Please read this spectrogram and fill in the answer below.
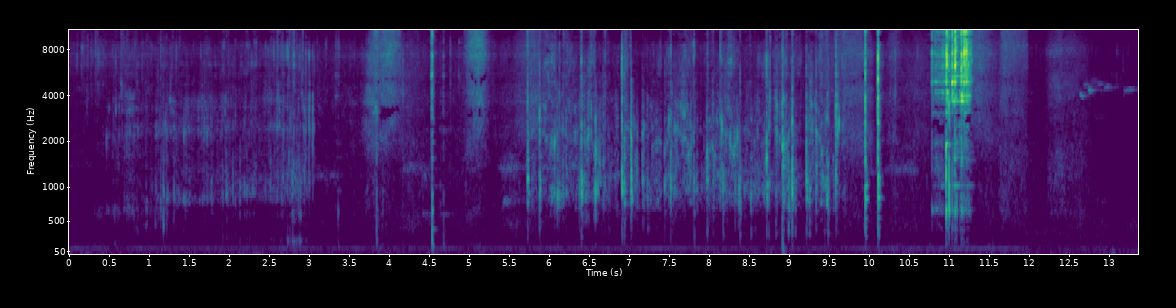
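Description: Boiled water poured from a small camping pot into a steel mug, then a spoon stirring coffee in the mug with many small clinks against the metal. A brief louder sound comes near the end.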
